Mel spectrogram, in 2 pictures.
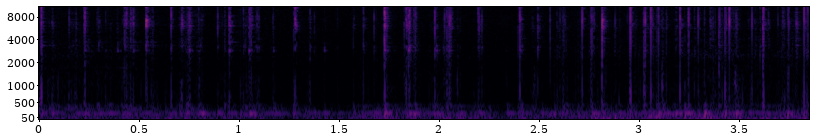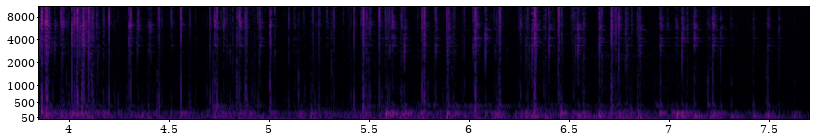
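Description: Very long pointed black nails scratch and tap rapidly across a hollow, domed steel mesh microphone grille. The result is a dense stream of crisp, bright clicks and scritches over a boomy, low, resonant rumble that swells and fades as the pressure changes.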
